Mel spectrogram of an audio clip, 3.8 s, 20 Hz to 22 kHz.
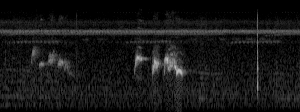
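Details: Trapping scene with a decoy red-whiskered bulbul, 8 October 2018: a soft warbled phrase, then a loud three-part slurred phrase dropping in pitch, and one sharp click, set against a steady insect buzz.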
